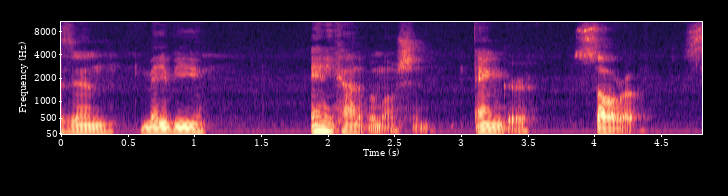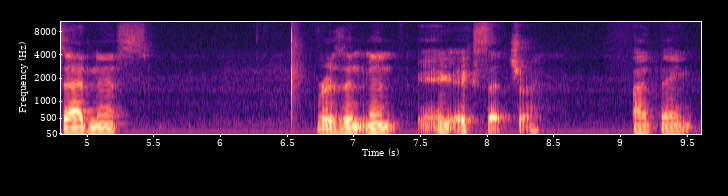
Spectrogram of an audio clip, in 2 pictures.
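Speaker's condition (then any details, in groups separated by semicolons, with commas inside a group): No condition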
